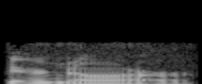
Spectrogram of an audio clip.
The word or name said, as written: Bernard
